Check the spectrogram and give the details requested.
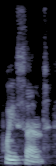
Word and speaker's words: puissant: song which is or puissant it which is one of the standard pronunciations but I found out there are multiple standard pronunciations for this word it came from French so go figure how do you pronounce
